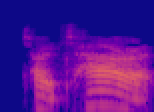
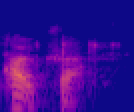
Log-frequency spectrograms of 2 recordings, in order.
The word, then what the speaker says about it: Totara: in New Zealand um Totara is something else I don't know what that is but it's definitely totra it's kind of try to say it with one syllable now for many of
